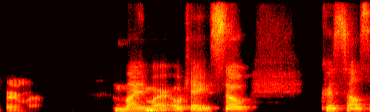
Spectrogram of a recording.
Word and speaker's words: Myanmar: And you recently, and I can never, is it Miramar? How do you say Myanmar? Myanmar.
